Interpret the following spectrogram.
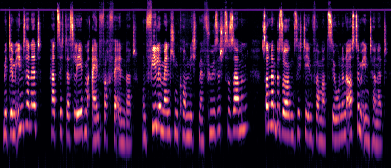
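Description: Female reader for a translated radio interview, pitched a little high. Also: animated, quick pace, hardly any pauses, fairly bright tone.

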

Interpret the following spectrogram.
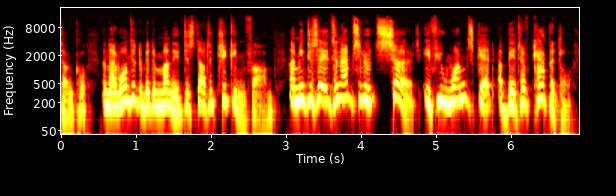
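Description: Guy doing a hapless young posh english lad, flustered, babbling, high and bouncy. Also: dry recording, clean studio sound. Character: hapless, eager young English upper-class nephew.

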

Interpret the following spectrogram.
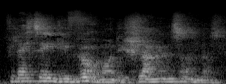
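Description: An actor playing a brooding, articulate man who calmly awaits the world's end in a radio play, speaking in a measured, formal, sardonic way. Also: medium pitch, lightly acted. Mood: resigned, brooding. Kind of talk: 1970s German radio play acting. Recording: 1970s radio production with audible background noise.

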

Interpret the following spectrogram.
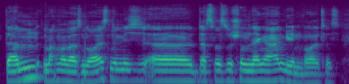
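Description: A man's voice: medium pitch, fairly even intonation, moderate pace, darkish tone. A man giving a friend blunt, crude, laid-back advice in casual chat.

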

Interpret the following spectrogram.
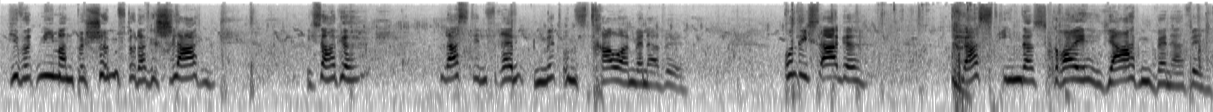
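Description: A woman's voice: high-pitched, unhurried, long pauses, sharp tone. An actress playing a grieving village mother in a radio drama, firm and commanding. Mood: angry, commanding. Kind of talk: German radio drama acting. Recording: outdoor rural ambience noise.

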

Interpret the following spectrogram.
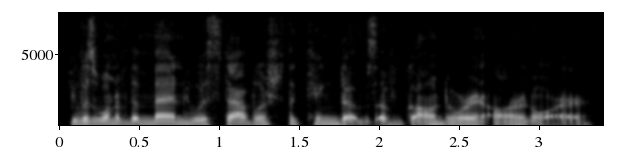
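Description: A man's voice: fairly high pitch, lively intonation, fairly quick, dark tone, no echo, pitched above the performer's own voice. A man acts out a snappish young male dwarf scholar in a storybook reading. He is scornful and impatient, with swooping intonation and a dry, close sound.

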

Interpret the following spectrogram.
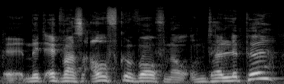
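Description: An actor playing a brusque, officious police officer in a German radio play, gruff and full of hesitant "äh" when dictating. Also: male voice, a little high, sing-song, normal speed, darkish tone. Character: brusque, officious 19th-century police officer leading an interrogation. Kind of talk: 1950 German radio drama acting. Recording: vintage 1950 radio play recording.

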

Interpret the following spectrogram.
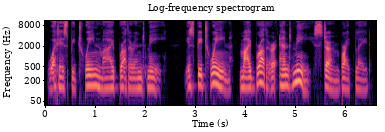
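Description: A frail, bitter young male mage, cool and sibilant, talking down to everyone with a peevish edge, as a woman reads him in a low, dry audiobook voice. The tone stays controlled and cutting, never loud. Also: slow pace, no echo, heavily acted. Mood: cold, cutting. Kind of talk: audiobook character voice.

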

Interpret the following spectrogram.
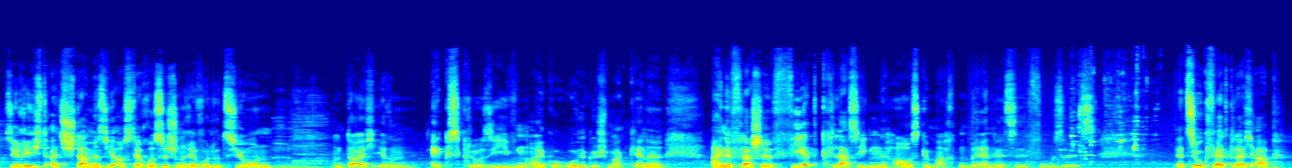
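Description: Actor as a smug, spiteful Soviet officer. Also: male voice, medium pitch, expressive, measured pace, a little hiss or hum, close to an everyday voice. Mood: smug, taunting. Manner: mock-polite, gloating, sarcastic. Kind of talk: German hardboiled radio crime drama acting.

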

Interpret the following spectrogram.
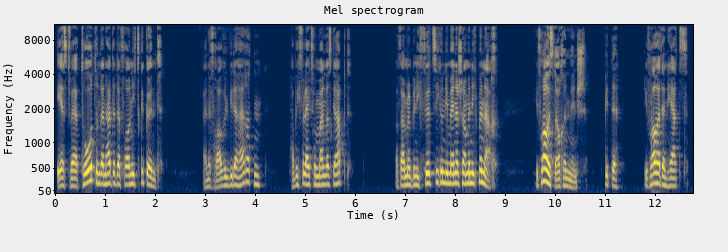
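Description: A woman's voice: fairly low pitch, fairly quick, long pauses, a little mellow, close to an everyday voice. An actress playing a stubborn, grasping, self-pitying wife in her fifties in a radio play, nagging in sententious set phrases. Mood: aggrieved, self-pitying. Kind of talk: German radio play acting.

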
